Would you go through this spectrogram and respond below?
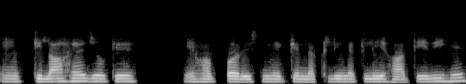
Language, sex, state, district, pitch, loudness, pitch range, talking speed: Hindi, male, Uttar Pradesh, Jyotiba Phule Nagar, 130 Hz, -18 LUFS, 130-140 Hz, 195 wpm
